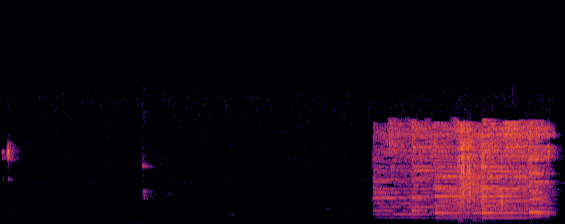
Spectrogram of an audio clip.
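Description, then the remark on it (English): A crisp computer mouse click sounds right at the start as a theme is chosen in an online tool, followed by a softer click a moment later; then a louder, steady rushing noise fills the rest. No one speaks. “Again, I click.”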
